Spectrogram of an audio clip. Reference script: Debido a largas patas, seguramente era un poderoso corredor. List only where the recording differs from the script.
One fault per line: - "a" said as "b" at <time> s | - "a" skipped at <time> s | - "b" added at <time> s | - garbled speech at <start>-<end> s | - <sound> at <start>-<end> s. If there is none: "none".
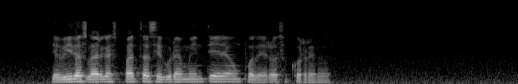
none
